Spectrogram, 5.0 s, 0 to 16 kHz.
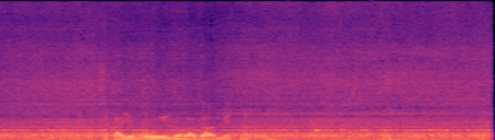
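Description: A small 12-volt, roughly 2-amp blower feeding a used-oil stove hums steadily underneath, with someone speaking over it.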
